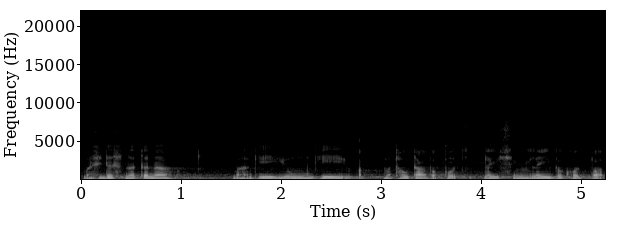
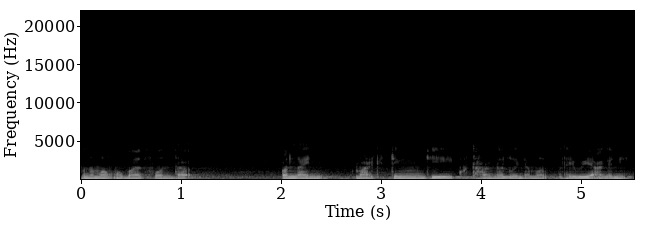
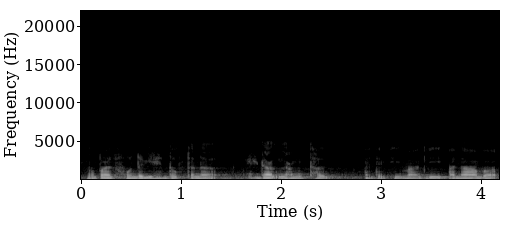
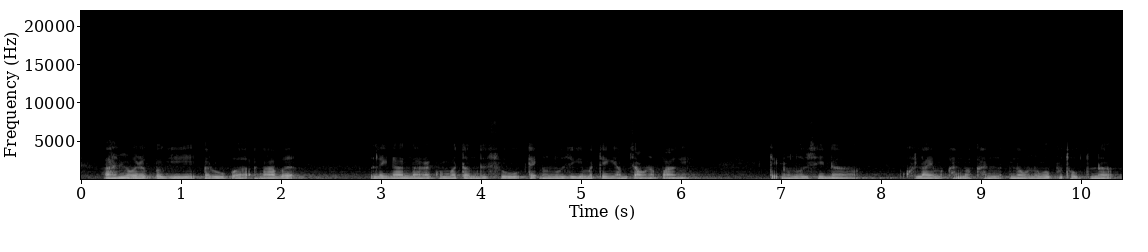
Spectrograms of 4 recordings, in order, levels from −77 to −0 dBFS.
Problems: background sounds at intervals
